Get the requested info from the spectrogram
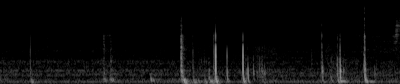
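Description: A few sharp clicks and knocks of a plastic telephone being handled, a cluster of them about halfway through and a few more near the end.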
